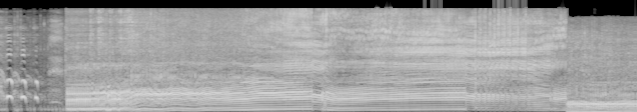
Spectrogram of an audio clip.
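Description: A small engine revs loudly, its pitch rising and falling.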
